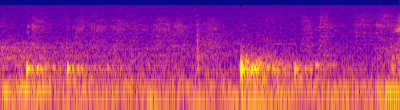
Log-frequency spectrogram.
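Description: Marker pen writing on a whiteboard: faint short strokes, with one sharper tap about a second in.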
